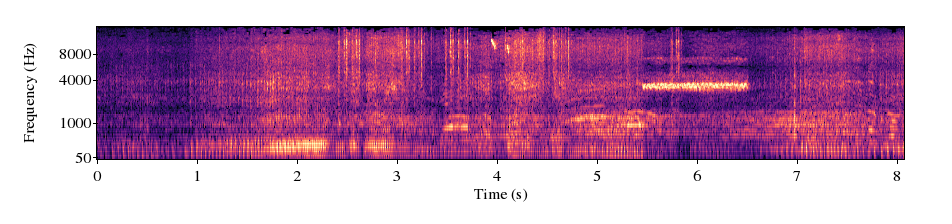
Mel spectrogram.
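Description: A motorcycle engine revs hard as the bike climbs.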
